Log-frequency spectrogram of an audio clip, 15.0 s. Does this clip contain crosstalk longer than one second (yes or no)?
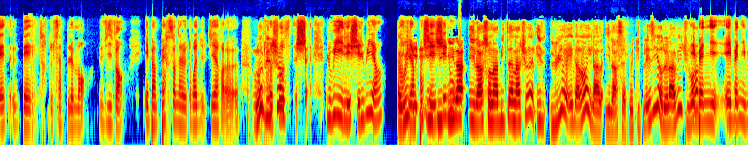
yes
